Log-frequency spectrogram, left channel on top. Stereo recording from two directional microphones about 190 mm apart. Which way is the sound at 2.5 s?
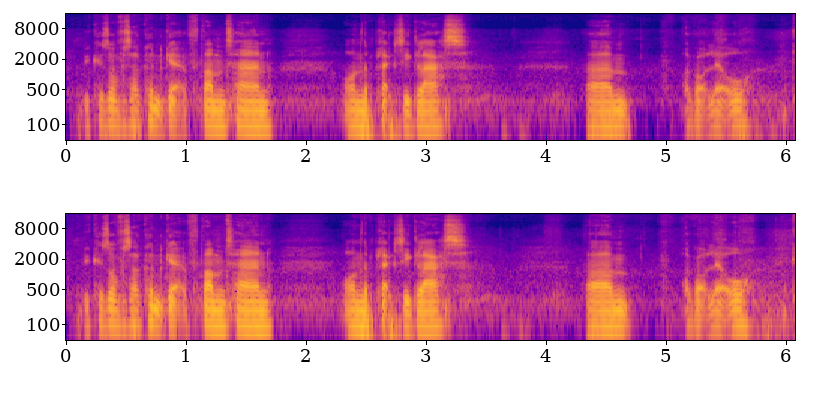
60° left (ahead or behind).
